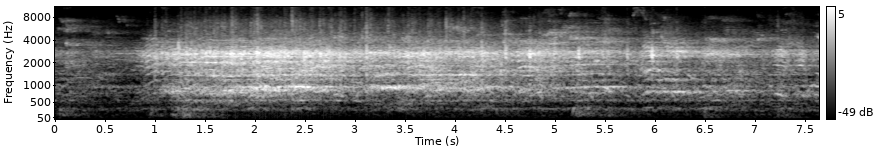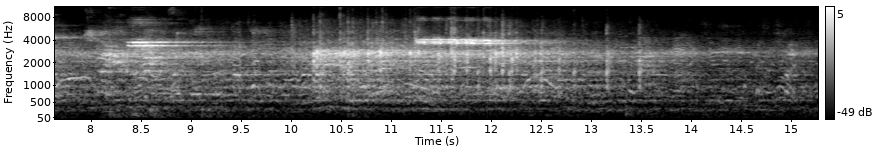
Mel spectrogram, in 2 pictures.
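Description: A crowd in an echoing gym cheers and shouts, swelling suddenly and then slowly dying down.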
